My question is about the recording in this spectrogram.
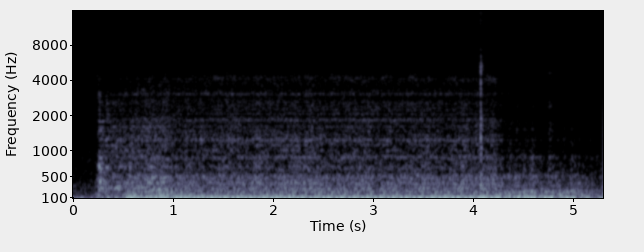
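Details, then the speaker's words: RV generator that has been sitting a while, repeated start attempts after priming: steady, rhythmic cranking at about four beats a second that never catches; it cranks but won't start. The owner suspects it needs priming again, cause unconfirmed. "So like I said, you might have to do this a few times."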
